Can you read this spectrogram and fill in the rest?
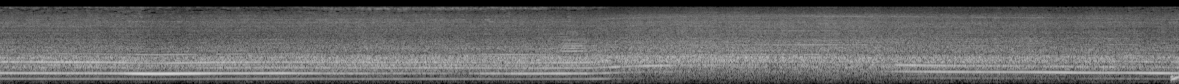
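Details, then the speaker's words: Vevor 5120 plunge router, 15 A, 3.25 hp, 3/4 in straight bit, plunge then straight cut about 3/8 in deep with guide bar: steady high whine dips briefly as the bit bites, recovers without bogging; normal healthy cutting. "Feels smooth, no hiccups at all. Cut through that with no problem, and that's probably 3/8 of an inch deep."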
